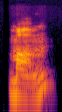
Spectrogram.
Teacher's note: this shortened mem is just a m sound but half as short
